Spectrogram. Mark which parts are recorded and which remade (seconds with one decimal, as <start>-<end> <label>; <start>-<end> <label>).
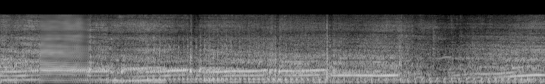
0.0-0.4 recorded; 0.4-0.9 remade; 0.9-5.5 recorded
